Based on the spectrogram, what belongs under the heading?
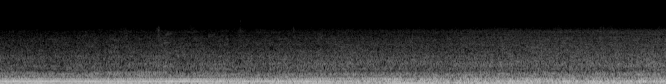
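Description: Nissan GT-R50 by Italdesign's twin-turbo V6 idling steadily with an even hum and no revving.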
